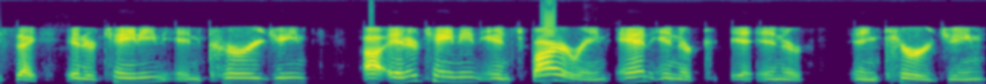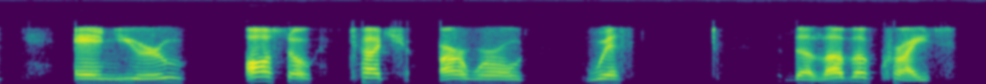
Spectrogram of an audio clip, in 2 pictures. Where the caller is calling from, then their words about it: Canton Township, Michigan, United States; I'm from Canton Township.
